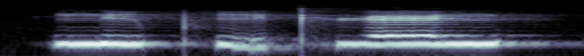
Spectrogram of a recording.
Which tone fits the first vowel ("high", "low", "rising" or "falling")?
rising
